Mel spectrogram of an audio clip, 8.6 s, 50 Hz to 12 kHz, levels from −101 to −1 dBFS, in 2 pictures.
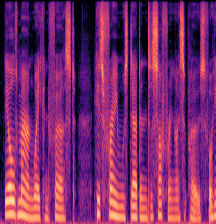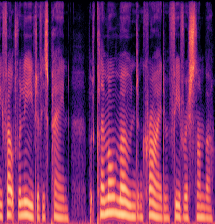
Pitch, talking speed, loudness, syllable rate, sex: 165 Hz, 195 wpm, -18 LUFS, 5.7 syllables/s, female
